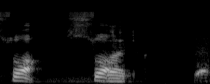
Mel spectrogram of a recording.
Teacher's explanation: سواد کی جب ہم ادائیگی کرتے ہیں تو زبان کی نوک جو ہے ہمارے نیچے کے 2 دانتوں کی جڑ میں جا کے لگتی ہے، تو آواز آتی ہے سو سو، ٹھیک ہے.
